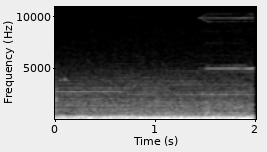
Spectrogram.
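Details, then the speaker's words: 1998 Okuma MX-45VA vertical machining center, spindle started M3 at 500 rpm; even low hum with faint steady high whine, no knocking or grinding; super quiet, bearings don't need replacing. "Comes right on. It's super quiet, flawless. Doesn't need bearings."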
